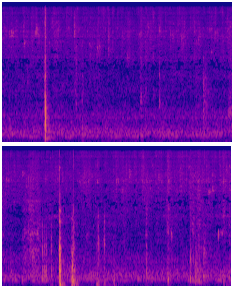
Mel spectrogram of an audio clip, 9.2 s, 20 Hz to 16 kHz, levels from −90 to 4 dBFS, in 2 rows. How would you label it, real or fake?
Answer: real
